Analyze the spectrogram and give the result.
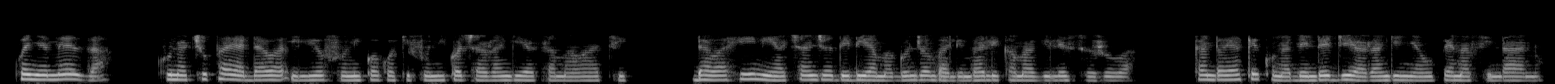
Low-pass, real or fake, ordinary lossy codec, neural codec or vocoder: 7.2 kHz; fake; AAC, 16 kbps; codec, 44.1 kHz, 7.8 kbps, Pupu-Codec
